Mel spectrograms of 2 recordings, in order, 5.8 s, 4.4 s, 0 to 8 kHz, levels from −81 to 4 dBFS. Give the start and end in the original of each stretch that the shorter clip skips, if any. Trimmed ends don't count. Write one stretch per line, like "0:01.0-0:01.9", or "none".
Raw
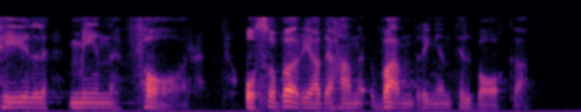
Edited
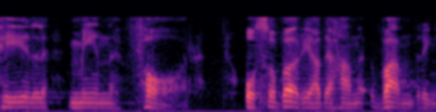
none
